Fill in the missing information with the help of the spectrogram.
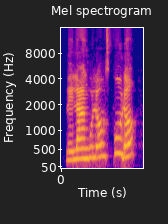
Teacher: Entonces yo tengo esto, ángulo y obscuro. Ángulo termina con O, obscuro comienza con O. Entonces yo ahí me veo obligado por la licencia de Sinalefa a tener que unir del ángulo oscuro. Esto forma una sola sílaba.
